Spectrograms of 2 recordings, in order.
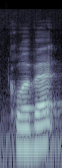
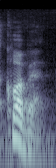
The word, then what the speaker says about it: Corvette: yeah oh yeah but you're not pronouncing it right Clos vette yeah it's Corvette oh well then I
